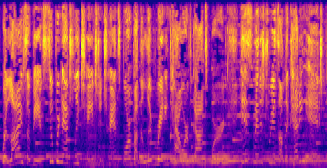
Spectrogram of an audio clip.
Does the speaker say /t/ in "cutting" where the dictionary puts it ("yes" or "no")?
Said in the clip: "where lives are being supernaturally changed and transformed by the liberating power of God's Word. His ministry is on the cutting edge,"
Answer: yes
